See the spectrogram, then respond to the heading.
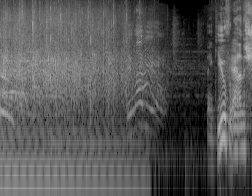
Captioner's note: audience applause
